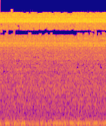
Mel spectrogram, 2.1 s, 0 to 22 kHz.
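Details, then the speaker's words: 1969 Ford, 52,000 miles, idling just after first start in 23 years: deep, steady V8 rumble, no knocks or misses; still needs plug wires, burning off oil poured down the cylinders before starting. "still need some plug wires and uh burning that oil that we put down the cylinders burning that out right now"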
